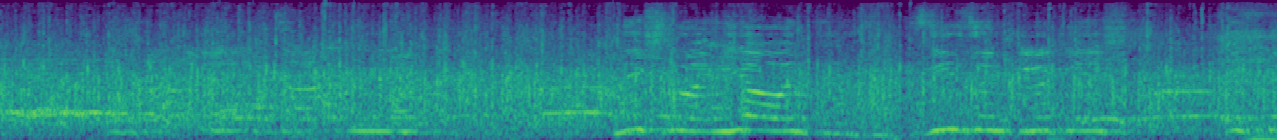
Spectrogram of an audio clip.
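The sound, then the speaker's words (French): Applause from a crowd greeting a speaker after an election result in Germany, dense steady clapping mixed with raised voices and cheering throughout. “Merci beaucoup pour vos applaudissements.”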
